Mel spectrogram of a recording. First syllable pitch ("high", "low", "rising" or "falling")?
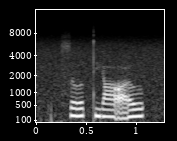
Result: rising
